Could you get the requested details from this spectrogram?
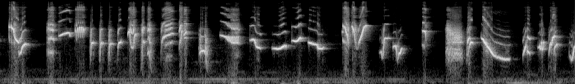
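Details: Kacer (Oriental magpie-robin) ngeplong song played to draw a response from a silent bird: dense stream of sharp whistled notes, upward slurs and downward sweeps, with scratchy squawks mixed in and brief pauses.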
